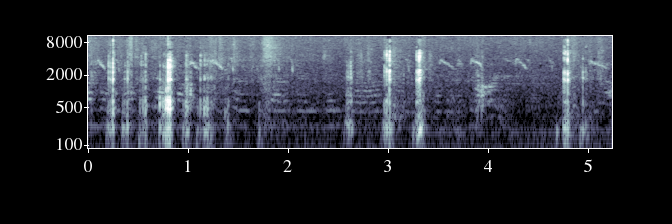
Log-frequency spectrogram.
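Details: Little domestic pigs giving short, rough grunts at irregular intervals, a few louder bursts standing out over a quiet, hissy background.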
